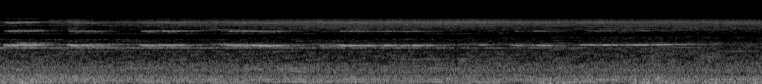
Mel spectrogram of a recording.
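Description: Hankyu 1300 series electric train standing at the platform, its equipment giving a steady low hum, while a high tone repeats in short pulses of about half a second, nearly one a second.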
